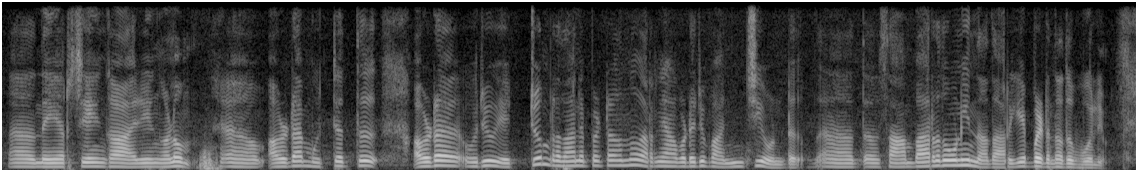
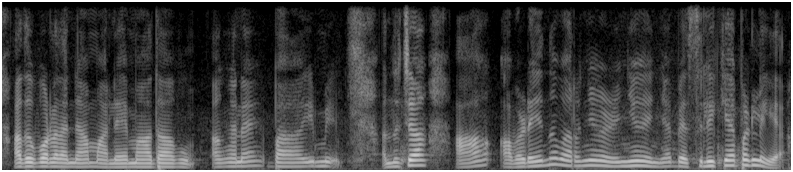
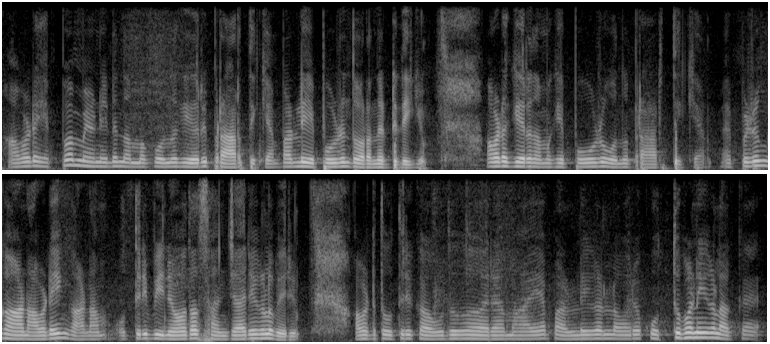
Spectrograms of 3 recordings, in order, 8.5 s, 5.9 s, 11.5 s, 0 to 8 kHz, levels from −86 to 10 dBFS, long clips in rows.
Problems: background sounds at intervals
